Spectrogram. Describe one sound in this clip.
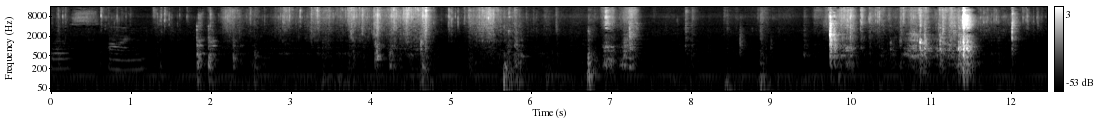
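A metal pot clanks down on a hot plate.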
